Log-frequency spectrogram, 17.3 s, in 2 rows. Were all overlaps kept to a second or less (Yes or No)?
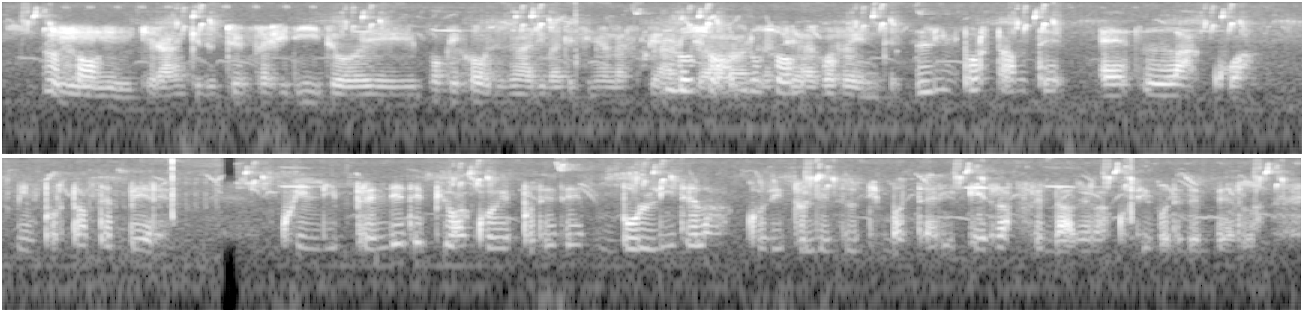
No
